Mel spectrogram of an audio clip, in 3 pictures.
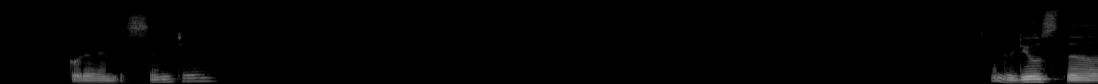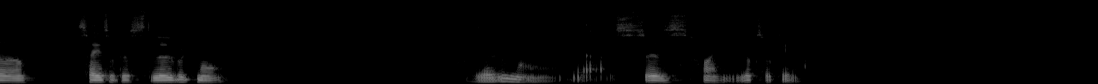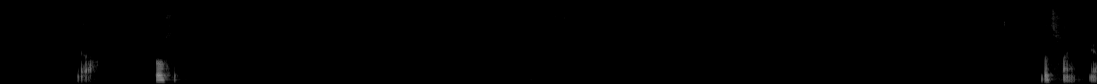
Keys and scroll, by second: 0.0 Up, 0.5-3.4 typing, 6.5-7.2 typing, 7.1 Right, 13.3 shift+Down, 24.3 Up, 24.4 Up, 32.6 super+s.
